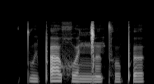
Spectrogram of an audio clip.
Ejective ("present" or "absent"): present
